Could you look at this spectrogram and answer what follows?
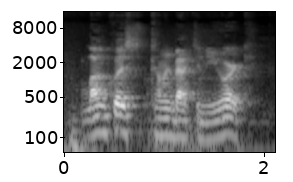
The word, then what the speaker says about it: Lundqvist: Lundqvist.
